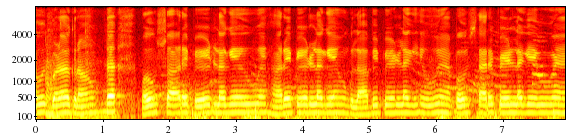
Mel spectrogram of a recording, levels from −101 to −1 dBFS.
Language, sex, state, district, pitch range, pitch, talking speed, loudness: Hindi, male, Madhya Pradesh, Katni, 160-170 Hz, 165 Hz, 175 wpm, -17 LUFS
